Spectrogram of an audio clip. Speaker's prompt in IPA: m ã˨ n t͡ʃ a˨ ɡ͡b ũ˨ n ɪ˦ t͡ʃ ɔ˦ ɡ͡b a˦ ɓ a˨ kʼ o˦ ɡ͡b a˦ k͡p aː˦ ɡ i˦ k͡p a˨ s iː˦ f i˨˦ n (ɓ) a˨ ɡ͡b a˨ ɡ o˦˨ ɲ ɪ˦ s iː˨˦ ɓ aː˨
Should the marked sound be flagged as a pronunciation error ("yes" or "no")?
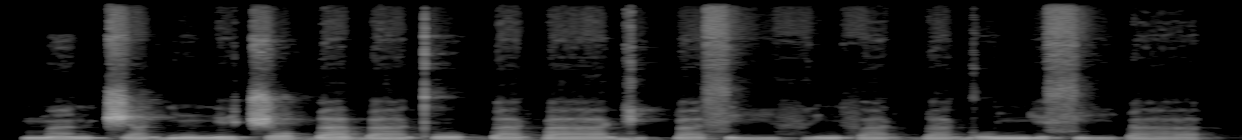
yes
